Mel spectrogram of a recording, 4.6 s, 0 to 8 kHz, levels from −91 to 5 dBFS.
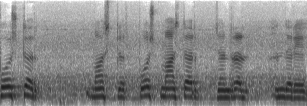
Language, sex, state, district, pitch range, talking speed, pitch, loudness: Kannada, male, Karnataka, Dharwad, 170-190 Hz, 90 wpm, 175 Hz, -15 LUFS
